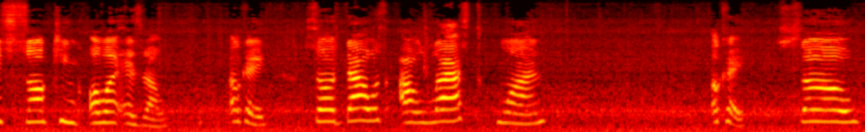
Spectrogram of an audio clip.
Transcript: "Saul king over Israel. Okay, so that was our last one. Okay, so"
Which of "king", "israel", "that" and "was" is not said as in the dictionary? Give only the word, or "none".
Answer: israel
